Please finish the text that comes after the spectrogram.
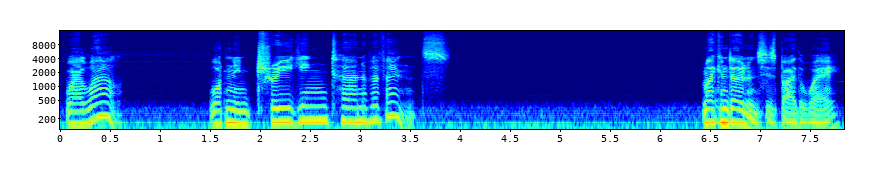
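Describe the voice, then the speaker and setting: A man's voice: a little high, expressive, a little slow, a bit bright, a little hiss or hum. An actor playing a sardonic, world-weary villainous nobleman in a video game, with a condescending, theatrical drawl. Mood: mocking, callous. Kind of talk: video game cutscene acting. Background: background music.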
